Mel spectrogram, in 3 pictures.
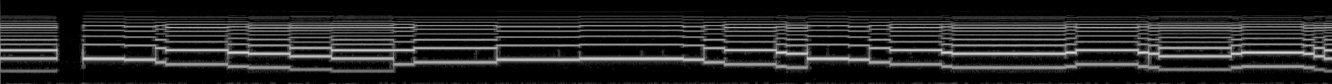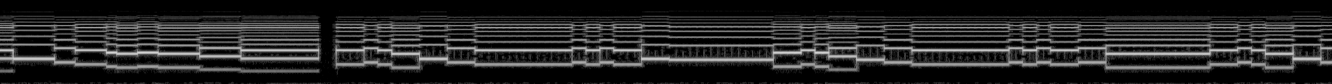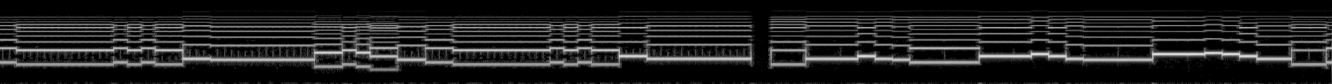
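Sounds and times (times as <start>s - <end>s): beeping electronic melody: 29.6s - 39.9s.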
